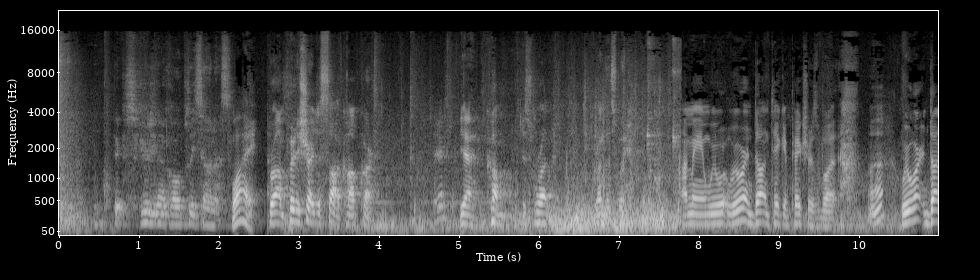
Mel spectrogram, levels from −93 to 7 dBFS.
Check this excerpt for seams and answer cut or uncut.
cut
